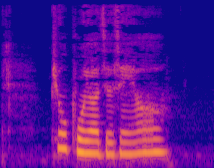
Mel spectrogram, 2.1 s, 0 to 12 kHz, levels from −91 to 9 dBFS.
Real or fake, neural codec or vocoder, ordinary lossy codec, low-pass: real; none; MP3, 64 kbps; 10.8 kHz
